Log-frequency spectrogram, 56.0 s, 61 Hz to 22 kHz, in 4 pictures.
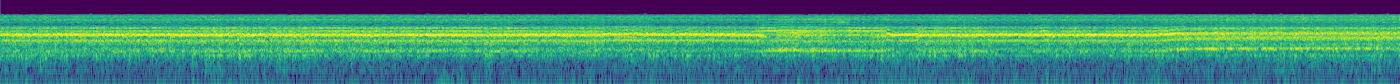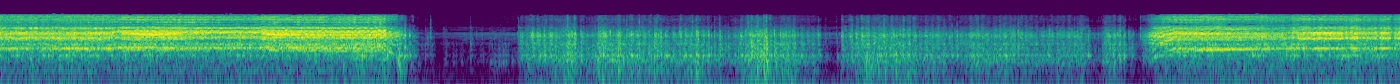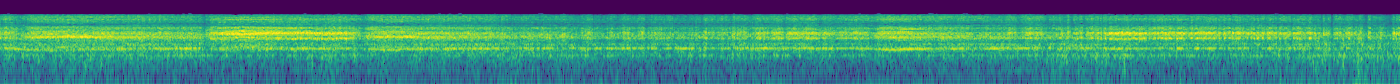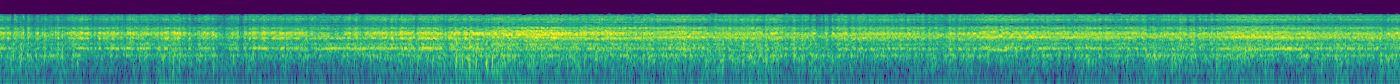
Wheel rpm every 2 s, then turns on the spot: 160, 160, 160, 160, 160, 170, 190, 200, 150, 10, 30, 20, 80, 190, 200, 200, 200, 200, 200, 200, 200, 200, 200, 190, 200, 200, 200, 200.
18-24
